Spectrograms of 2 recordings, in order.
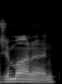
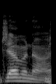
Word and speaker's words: Geminon: You had another band before called Jamanan. Jamanan. Did I say it right? I said it wrong, huh? It was called Geminon. Geminon.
